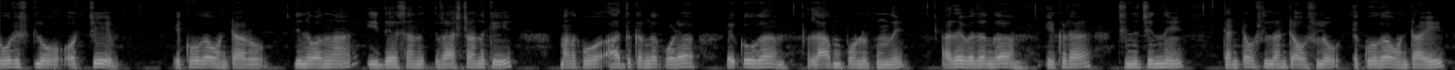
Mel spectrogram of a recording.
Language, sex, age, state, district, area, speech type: Telugu, male, 18-30, Andhra Pradesh, Vizianagaram, rural, spontaneous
